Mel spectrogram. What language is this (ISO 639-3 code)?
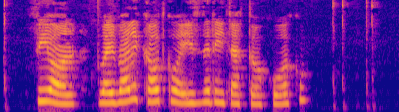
lav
